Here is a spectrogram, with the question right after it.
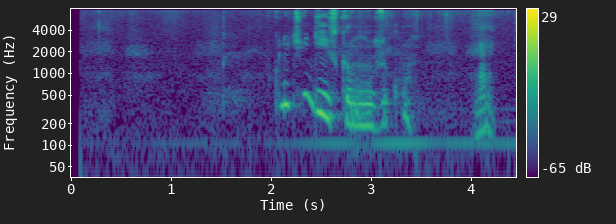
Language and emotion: Russian, neutral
